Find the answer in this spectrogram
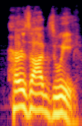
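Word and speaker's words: Herzog Zwei: Boxenberger to correctly pronounce Herzog's-Ui? Ooh, Herzog, what? Herzog, the old Sega RTS game called Herzog. Yeah, we got to send it to him. He might not. Herzog, and and Zui is ZWEI.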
